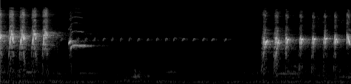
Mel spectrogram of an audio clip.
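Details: Cucak ijo lure for trapping birds: rapid buzzy chattering notes, then a long even trill of tiny clicks lasting over a second, followed by more fast chattering.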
